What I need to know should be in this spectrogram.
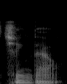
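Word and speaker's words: Qingdao: So one example I use often is ching dao when it's spelled with a Q.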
